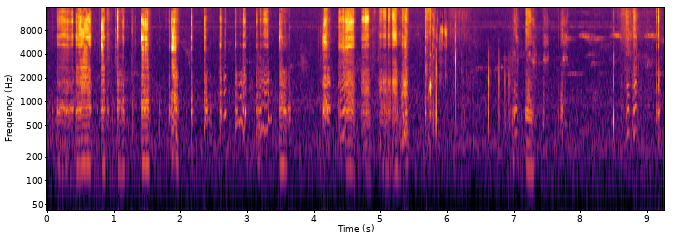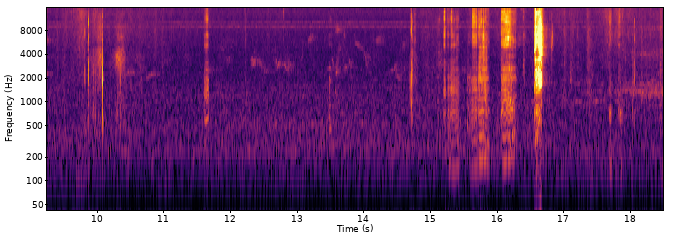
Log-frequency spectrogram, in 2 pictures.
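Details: Californian rabbit doe, due for her first litter in a few days, makes rapid, dry hacking bursts in uneven clusters while a person speaks softly to her.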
